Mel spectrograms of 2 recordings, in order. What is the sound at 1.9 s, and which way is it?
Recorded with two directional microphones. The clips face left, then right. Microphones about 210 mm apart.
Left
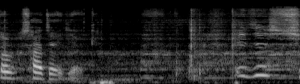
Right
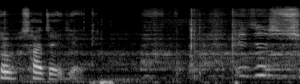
Children playing, 55° left (ahead or behind).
